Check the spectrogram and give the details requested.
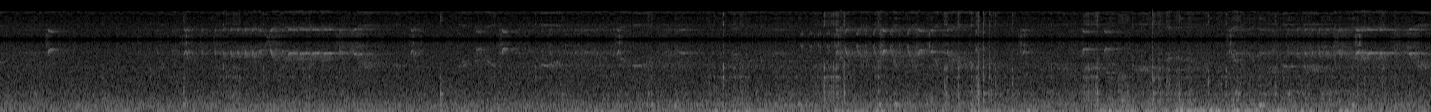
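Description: Small birds giving faint, thin, high-pitched calls a few times over a quiet woodland background, with a low rumble near the end.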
